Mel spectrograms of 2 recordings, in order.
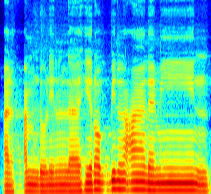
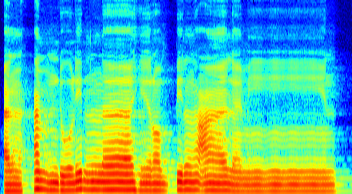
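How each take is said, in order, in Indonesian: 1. Dibaca dengan tempo yang cepat. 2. Dibaca dengan tempo yang sedang. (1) "yakni bacaan dalam tempo yang cukup cepat ya" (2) "yaitu dalam tempo yang sedang"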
